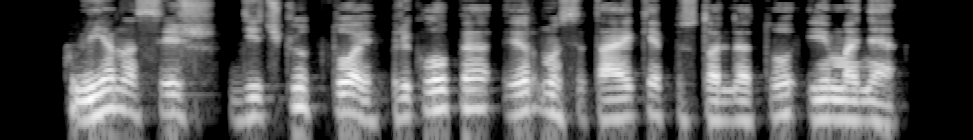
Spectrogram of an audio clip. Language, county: Lithuanian, Šiauliai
